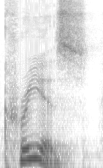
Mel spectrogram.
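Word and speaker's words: cria: love this uh this part but they're called koreas Korea so that's spelled c r i a as to why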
